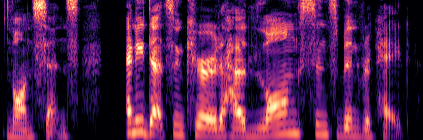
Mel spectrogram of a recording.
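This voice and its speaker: Girl doing a gracious knight lord from a fantasy game, super courtly n welcoming, lowish pitch. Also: slow pace, darkish tone, dry recording. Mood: gracious, courteous. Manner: courtly, florid, hospitable.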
